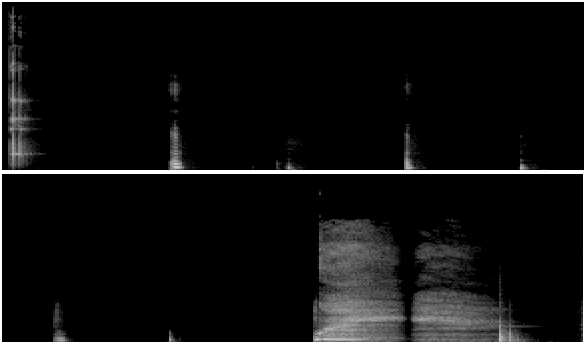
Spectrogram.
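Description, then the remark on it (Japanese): Someone drinks milk after a bath, swallowing in six steady, evenly spaced gulps, then finishes with a long, satisfied exhale and a soft breathy sigh. “全部飲んじゃいました。”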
